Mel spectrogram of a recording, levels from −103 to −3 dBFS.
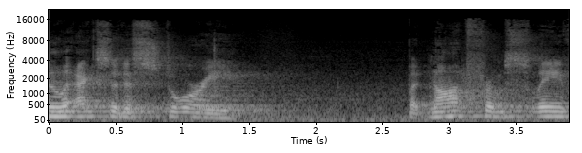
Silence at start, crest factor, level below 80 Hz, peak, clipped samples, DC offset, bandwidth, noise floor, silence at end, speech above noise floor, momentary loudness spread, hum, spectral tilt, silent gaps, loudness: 0 s; 18 dB; -62 dBFS; -22 dBFS; under 0.1%; under 0.1%; 16 kHz; -59 dBFS; 0 s; 22 dB; 20 LU; none; -6.5 dB/octave; none; -40 LUFS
